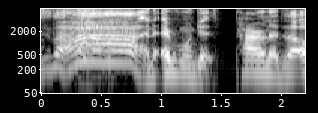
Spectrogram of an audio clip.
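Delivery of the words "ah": high, drawn-out mock yell "aaah"; retold shout. Retelling Zoro shouting out of his sleep, mock shout. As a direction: imitate a startled shout without full volume. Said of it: "he just shouts".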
